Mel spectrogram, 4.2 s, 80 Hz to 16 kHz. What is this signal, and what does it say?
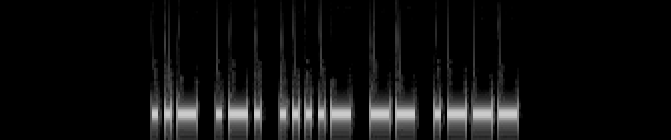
Morse code, heard as a keyed tone, about 30 wpm, 700 Hz. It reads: UR4MJ
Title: DXCC-100 Call Signs - 5 Characters - Repeated 2x - 30wpm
